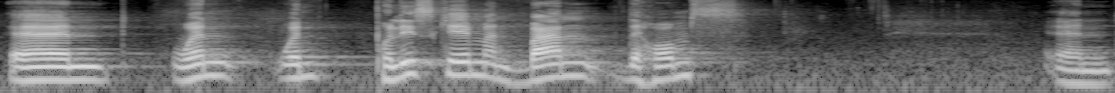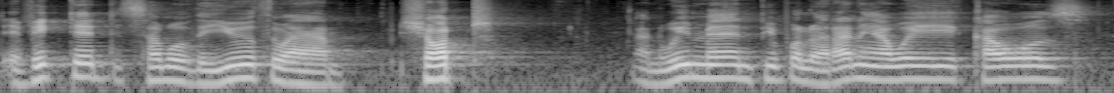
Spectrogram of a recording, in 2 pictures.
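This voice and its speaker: Male conference speaker, East African, native Maa speaker, fairly high voice, deliberate storytelling delivery with emphasis. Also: fairly even intonation. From Maasai areas of Kenya and Tanzania.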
